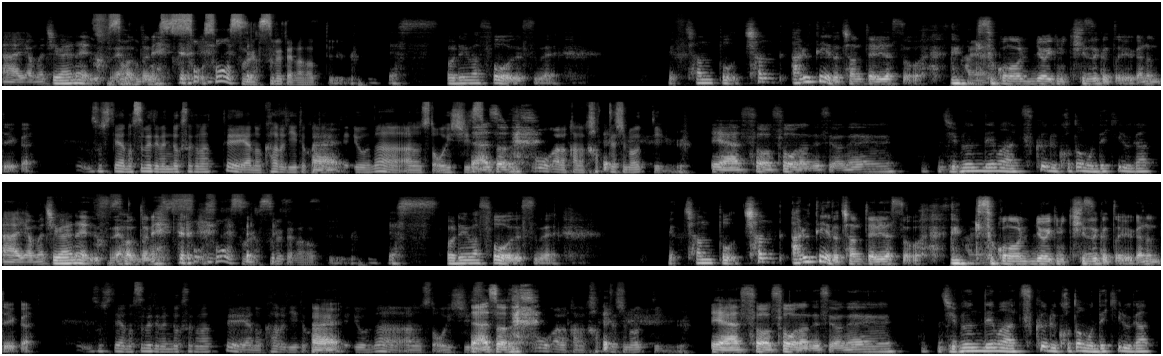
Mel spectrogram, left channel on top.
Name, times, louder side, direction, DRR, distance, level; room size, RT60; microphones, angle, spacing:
voice 1, 0.0-2.1 2.4-2.5 3.9-5.9 6.7-11.9 14.7-15.0 16.3-17.0 17.6-17.7 18.7-20.5 20.9-23.1, right 5 dB, 70° right, 0.4 m, -25 dB
voice 2, 0.9-3.6 6.7-6.9 9.6-9.9 12.3-16.4 16.9-18.5, left 6 dB, 55° left, 0.4 m, -31 dB
2.3 x 2.2 x 2.4 m
head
